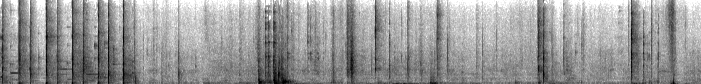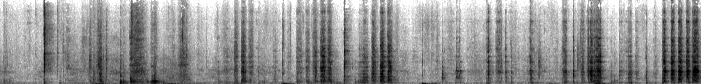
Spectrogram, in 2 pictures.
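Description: Farrier's hoof rasp scraping across a horse's hoof in bursts of short strokes, mixed with clicks and scrapes of metal hand tools against the hoof and horseshoe.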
